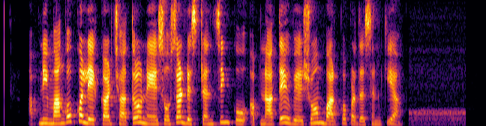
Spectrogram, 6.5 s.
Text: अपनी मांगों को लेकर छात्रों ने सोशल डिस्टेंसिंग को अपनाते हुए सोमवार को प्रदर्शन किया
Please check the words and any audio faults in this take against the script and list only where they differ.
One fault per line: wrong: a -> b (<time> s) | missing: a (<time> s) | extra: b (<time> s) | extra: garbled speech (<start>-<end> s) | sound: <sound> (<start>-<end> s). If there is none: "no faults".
no faults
